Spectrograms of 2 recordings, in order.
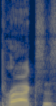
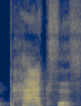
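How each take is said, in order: First: It is said with an R after P. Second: It is said without an R after P. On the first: The speaker calls it wrong. "It's just a bad habit" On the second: The speaker calls it right. "no R"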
